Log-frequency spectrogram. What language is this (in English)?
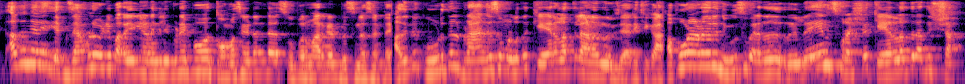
Malayalam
